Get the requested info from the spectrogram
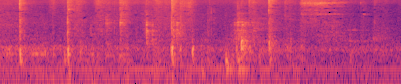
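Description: A string of irregular light clicks and taps, about seven, over a low steady hum, with a brief soft hiss about four seconds in.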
